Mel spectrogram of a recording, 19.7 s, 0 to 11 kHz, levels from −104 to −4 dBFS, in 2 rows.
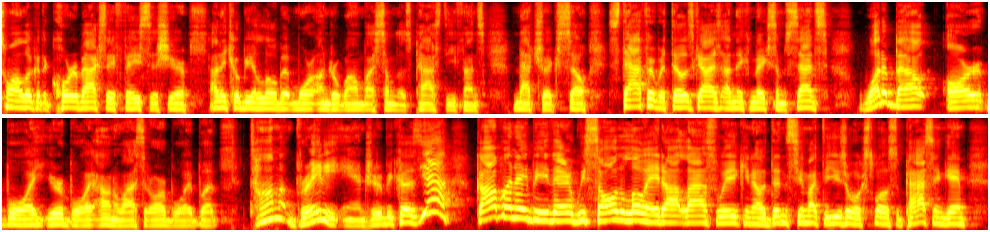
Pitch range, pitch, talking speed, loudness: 115-155 Hz, 135 Hz, 235 wpm, -24 LUFS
